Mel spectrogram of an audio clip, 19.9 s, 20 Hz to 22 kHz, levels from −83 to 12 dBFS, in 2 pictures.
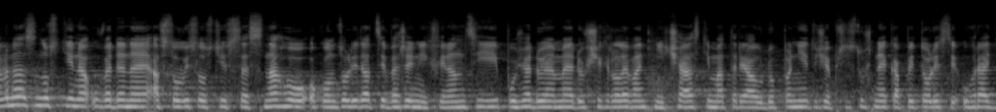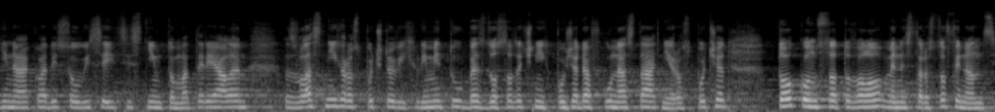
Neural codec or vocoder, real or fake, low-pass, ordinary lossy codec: none; real; 14.4 kHz; AAC, 96 kbps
